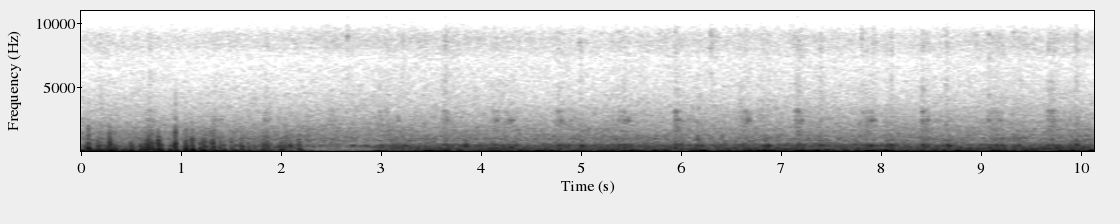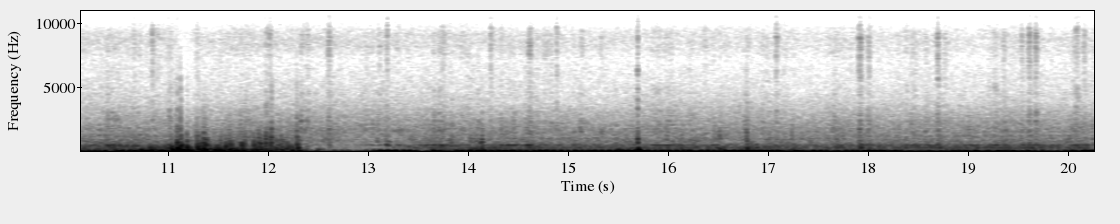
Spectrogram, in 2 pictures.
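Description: An electric fan motor hums steadily.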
